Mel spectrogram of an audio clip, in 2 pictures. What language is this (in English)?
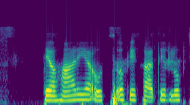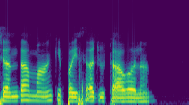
Bhojpuri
